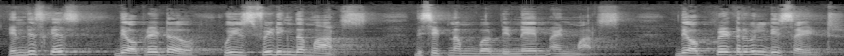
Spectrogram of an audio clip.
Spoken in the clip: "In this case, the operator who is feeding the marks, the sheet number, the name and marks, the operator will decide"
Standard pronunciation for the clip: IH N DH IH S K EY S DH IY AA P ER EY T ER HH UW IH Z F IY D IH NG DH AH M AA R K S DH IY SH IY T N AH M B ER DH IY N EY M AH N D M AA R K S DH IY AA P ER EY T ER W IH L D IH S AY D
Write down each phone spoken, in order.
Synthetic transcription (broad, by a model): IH N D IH S K EY S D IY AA P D EY T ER HH UW IH Z F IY D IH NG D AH M AA R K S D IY S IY T N AH M B ER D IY N EY M AH N D M AA R S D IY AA P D EY T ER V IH L D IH S AY D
